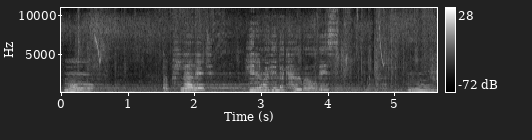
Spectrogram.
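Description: A woman's voice: high voice, animated, takes it slowly, background noise. A woman playing a prim, wistful droid in a video game, formal and a little forgetful, with hesitant, fussy phrasing. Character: prim, wistful, long-stranded female droid, gently forgetful. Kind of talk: video game character acting. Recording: loud music behind, slightly distant.

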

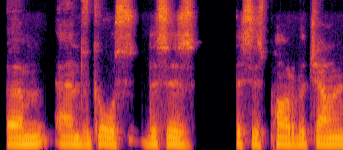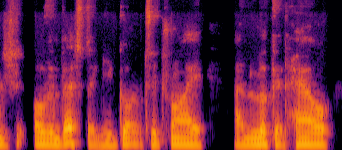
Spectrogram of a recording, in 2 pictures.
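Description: A man, husky from laryngitis, co-hosting a casual investment podcast in a measured, thoughtful way. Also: mid-range voice, flat delivery, mellow. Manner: measured, thoughtful, with frequent "uh" and restarts. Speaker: podcast co-host, stock analyst.

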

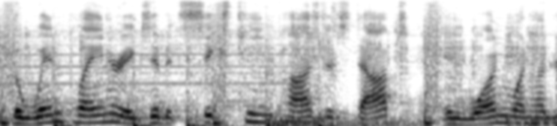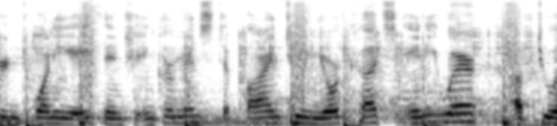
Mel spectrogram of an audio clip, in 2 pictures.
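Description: A man delivers an upbeat, salesy infomercial read in a slightly raised voice. Heavy music plays loudly behind him. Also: on the high side. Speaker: commercial announcer. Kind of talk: infomercial voice-over. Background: loud music.

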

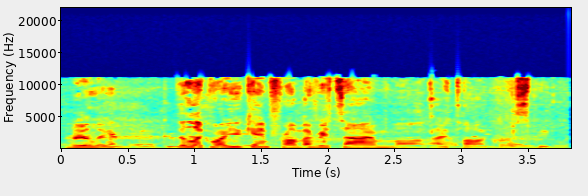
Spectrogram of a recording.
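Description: A woman's voice: fairly high pitch, normal speed, crowd noise. A young woman with a Lebanese accent, chatting in a bubbly, giggly way on a beach, filmed from a few feet away. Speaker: friend. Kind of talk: casual chat. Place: outdoors on a beach. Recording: noisy outdoor sound.

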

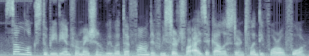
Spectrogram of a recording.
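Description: An actress playing a formal, analytical federal agent in an audio drama, speaking precisely. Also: female voice, mid-range voice, fast, darkish tone, faint music behind, lightly acted. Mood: measured, analytical. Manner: precise, formal, without contractions.

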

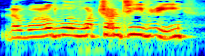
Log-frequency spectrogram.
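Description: A woman's voice: sits high, steady tone, measured pace, voice pushed up. A woman voicing a mean, vain queen from a children's story, theatrical and spiteful in rhyme. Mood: gloating, taunting.

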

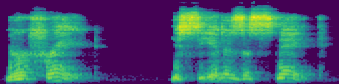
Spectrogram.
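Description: An older man playing a compassionate, gentle priest in a play reading, measured and reassuring, with hesitant pauses. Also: mid-range voice, creaky, exaggerated voice, low-quality recording. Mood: earnest reassurance. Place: indoor wood-trimmed room on a video call.

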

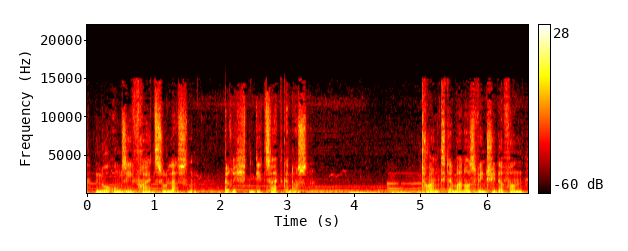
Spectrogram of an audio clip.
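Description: A man narrating a documentary from a script in a measured, dramatic storytelling manner. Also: sits low, creaky. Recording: music under the narration. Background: background music.

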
